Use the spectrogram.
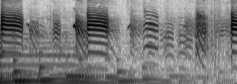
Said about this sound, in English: For birds, learning starts early. Birds listen to their parents' songs and calls from inside the egg.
